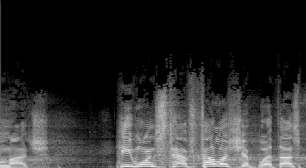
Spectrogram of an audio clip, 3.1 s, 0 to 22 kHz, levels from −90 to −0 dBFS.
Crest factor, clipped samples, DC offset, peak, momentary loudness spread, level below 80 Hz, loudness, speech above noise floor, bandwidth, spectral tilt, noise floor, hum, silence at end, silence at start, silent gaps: 14 dB; under 0.1%; under 0.1%; 0 dBFS; 9 LU; -50 dBFS; -14 LUFS; 35 dB; 12 kHz; -4.5 dB/octave; -50 dBFS; none; 0 s; 0 s; none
